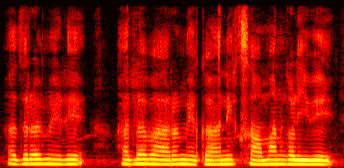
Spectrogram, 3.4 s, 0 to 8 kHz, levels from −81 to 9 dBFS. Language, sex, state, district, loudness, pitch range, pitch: Kannada, female, Karnataka, Bidar, -14 LUFS, 200-215 Hz, 205 Hz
